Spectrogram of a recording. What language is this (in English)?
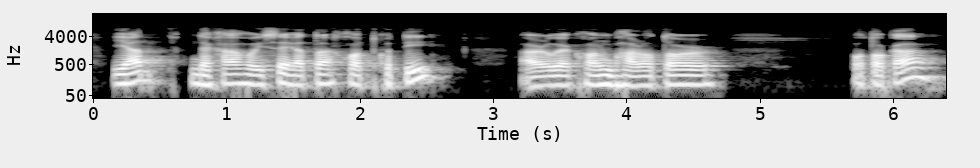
Assamese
